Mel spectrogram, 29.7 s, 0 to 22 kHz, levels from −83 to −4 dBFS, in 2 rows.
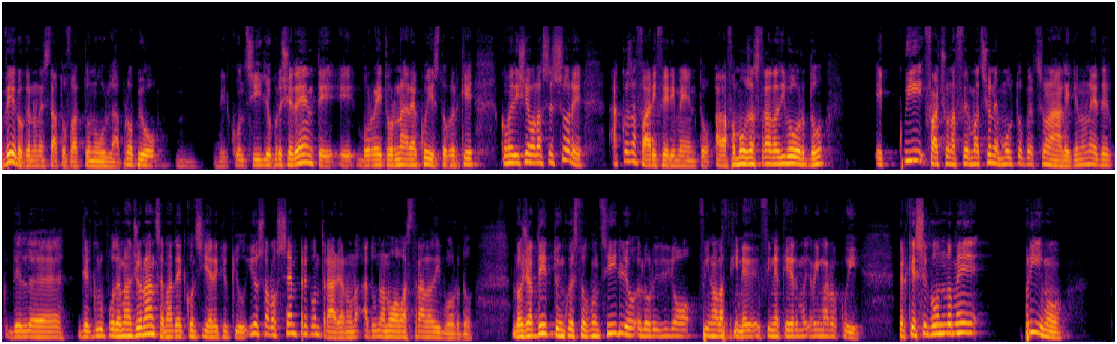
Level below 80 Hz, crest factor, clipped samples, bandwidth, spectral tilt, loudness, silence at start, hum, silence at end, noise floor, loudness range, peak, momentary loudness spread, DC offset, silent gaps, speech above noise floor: -54 dBFS; 18 dB; under 0.1%; 12.5 kHz; -7 dB/octave; -23 LUFS; 0 s; none; 0.7 s; -68 dBFS; 3 LU; -4 dBFS; 10 LU; under 0.1%; none; 46 dB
